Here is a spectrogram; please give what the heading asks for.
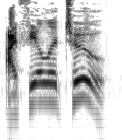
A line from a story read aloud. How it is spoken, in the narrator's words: Warner shouted back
